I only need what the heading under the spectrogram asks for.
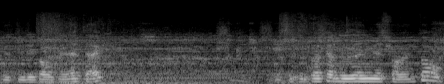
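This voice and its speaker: A man's voice: medium pitch, fairly quick, over music, rough recording. A man chatting casually as co-commentator, giving advice to someone playing a game. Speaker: co-commentator advising the player. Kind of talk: casual gaming chat.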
